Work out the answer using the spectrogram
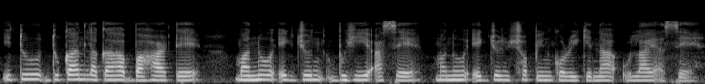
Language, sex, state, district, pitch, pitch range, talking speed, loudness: Nagamese, female, Nagaland, Dimapur, 200 Hz, 190-215 Hz, 145 wpm, -18 LUFS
